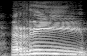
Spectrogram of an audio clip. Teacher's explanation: र तथा री का उच्चारण मूर्धा से होता है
